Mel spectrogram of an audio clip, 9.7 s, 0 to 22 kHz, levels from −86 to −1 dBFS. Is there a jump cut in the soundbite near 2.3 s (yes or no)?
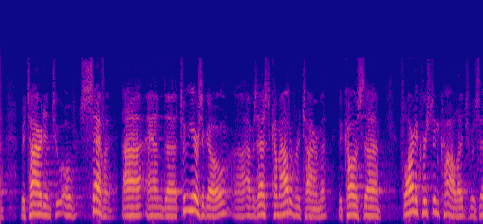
yes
